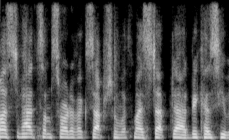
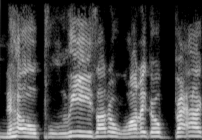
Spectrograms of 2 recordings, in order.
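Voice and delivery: put-on begging, pleading voice, higher; 4 semitones higher than usual. Retelling being sent back to Thailand, imitating own begging. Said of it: "I just begged and begged".

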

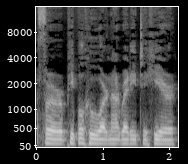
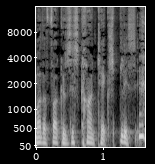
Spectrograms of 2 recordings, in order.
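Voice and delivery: put-on voice, very fast, words jumbled and mixed up; 3 semitones higher than usual. Warning listeners about the episode's content, imitating a friend, all fast, words mixed.

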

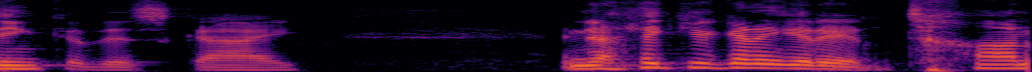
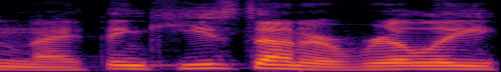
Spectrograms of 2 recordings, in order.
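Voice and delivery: ordinary talk, nothing marked

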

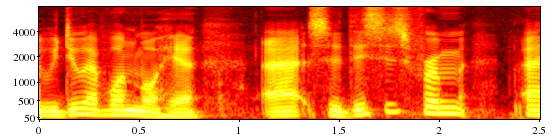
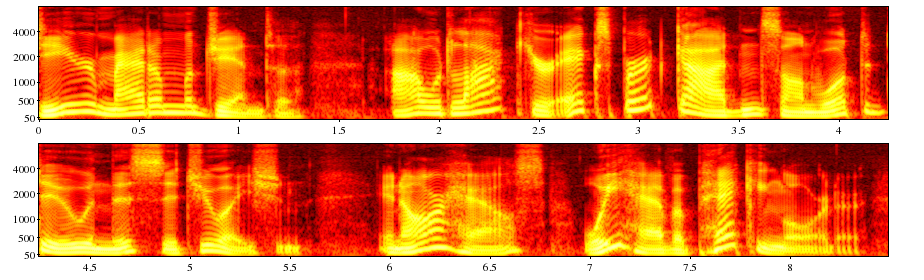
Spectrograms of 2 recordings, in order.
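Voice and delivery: put-on Floridian accent. Reading aloud a letter to Madam Magenta: generic Floridian accent. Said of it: "Generic Floridian".

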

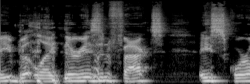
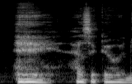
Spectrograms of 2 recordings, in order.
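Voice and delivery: put-on breathy ASMR voice, lower and quieter; 7 semitones lower, 4 dB quieter than usual. Teasing someone about their raspy voice after meetings, imitating a quiet breathy voice. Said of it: "Very breathy sort of sounding".

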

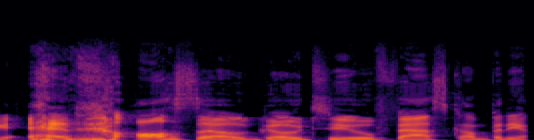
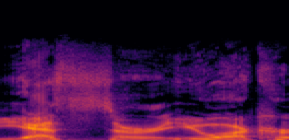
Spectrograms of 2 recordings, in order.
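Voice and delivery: deliberate, very slow, stretched-out words; 4 semitones higher than usual. Greeting the host on the podcast: Ed McMahon impression. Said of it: "that's my Ed McMahon impression".

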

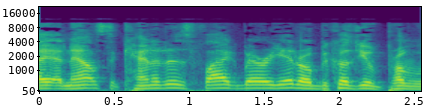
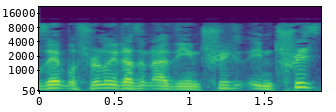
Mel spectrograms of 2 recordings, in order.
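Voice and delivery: ordinary talk

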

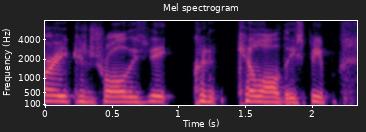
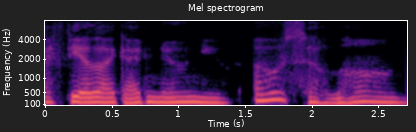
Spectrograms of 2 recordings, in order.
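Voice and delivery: creepy, flat, deadpan droning monotone. Picturing a man's line in his podcast voice, flat creepy monotone. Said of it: "in his creepy monotone affect podcast voice".

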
